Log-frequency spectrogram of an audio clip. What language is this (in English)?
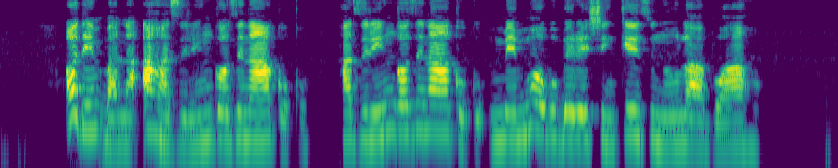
Igbo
